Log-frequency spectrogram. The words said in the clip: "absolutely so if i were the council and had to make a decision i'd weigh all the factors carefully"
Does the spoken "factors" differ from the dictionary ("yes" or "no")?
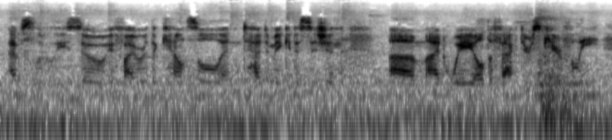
no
